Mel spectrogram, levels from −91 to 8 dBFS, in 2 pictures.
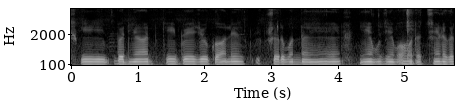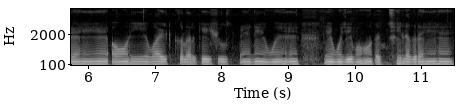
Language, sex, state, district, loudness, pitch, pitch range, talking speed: Hindi, male, Uttar Pradesh, Jyotiba Phule Nagar, -28 LUFS, 130 Hz, 125-130 Hz, 140 wpm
